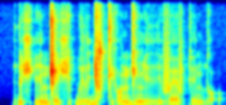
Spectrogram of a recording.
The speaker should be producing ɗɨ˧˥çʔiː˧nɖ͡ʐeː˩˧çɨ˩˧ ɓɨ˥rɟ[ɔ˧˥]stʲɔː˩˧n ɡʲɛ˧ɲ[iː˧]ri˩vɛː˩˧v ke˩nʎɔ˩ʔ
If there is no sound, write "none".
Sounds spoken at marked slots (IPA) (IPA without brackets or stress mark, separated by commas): ɔ˥, i˧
